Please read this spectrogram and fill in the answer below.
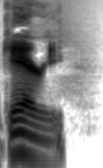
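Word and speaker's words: Gerry: whose name is spelled like Jerry, but pronounced Gary, to experience the whole bachelor process with.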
